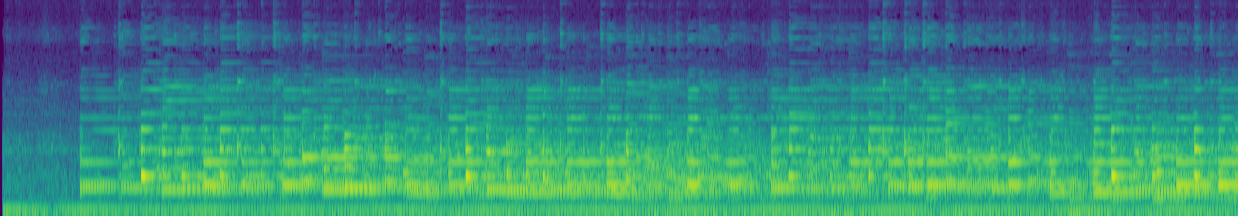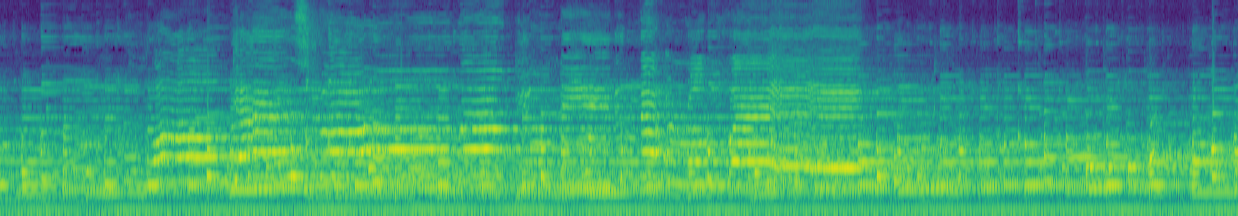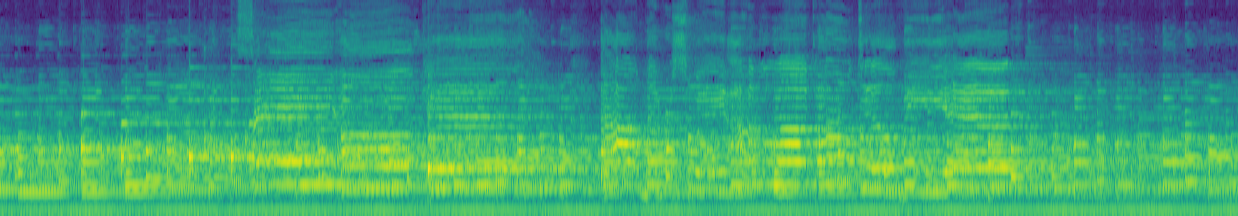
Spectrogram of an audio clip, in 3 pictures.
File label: waltz, banjo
